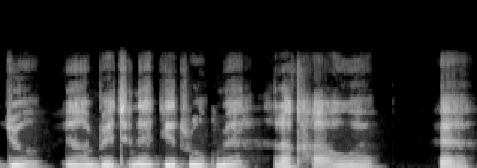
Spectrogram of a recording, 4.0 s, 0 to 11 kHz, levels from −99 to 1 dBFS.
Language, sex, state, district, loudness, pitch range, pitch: Hindi, male, Bihar, Supaul, -19 LUFS, 140-150 Hz, 145 Hz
